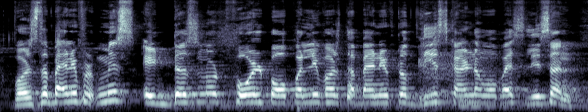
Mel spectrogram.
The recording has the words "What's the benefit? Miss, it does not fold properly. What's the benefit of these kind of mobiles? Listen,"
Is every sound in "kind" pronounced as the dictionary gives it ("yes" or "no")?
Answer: yes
